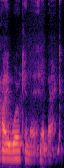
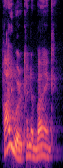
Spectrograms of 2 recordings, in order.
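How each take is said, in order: First: No word is singled out for stress. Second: The word I is stressed.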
